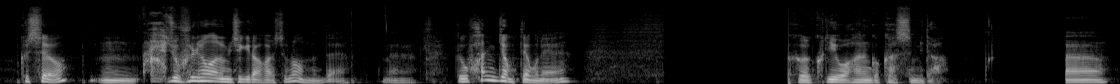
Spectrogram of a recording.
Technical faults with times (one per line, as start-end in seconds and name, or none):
7.48-7.88 clipped start after a pause
10.29-10.66 clipped start after a pause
